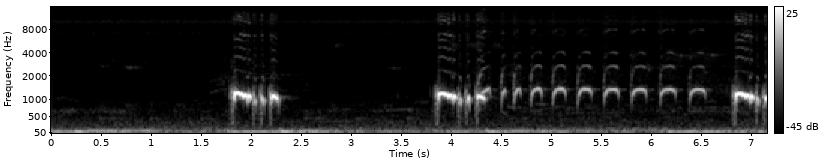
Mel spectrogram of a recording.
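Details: Zebra dove, local type, singing to coax others into calling: three clipped rolling coo phrases, the middle one trailing into a rhythmic chain of soft arched notes; faint hum throughout.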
